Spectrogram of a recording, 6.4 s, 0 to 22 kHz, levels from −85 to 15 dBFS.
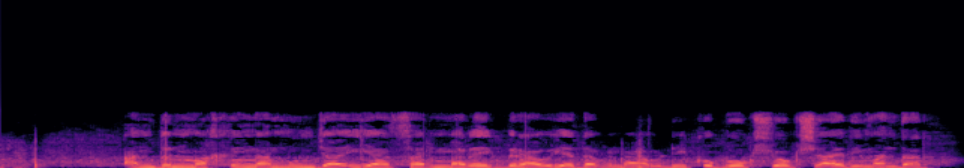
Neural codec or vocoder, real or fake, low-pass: codec, 16 kHz, 8 kbps, FreqCodec, larger model; fake; 7.2 kHz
